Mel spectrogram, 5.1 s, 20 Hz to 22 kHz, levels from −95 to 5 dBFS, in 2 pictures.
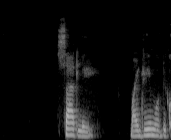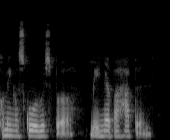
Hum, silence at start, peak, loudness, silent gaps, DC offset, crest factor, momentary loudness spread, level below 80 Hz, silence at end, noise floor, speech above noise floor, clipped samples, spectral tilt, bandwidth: none; 0.85 s; -14 dBFS; -36 LUFS; none; under 0.1%; 22 dB; 13 LU; -80 dBFS; 0.3 s; under -90 dBFS; over 55 dB; under 0.1%; -6.5 dB/octave; 11.5 kHz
